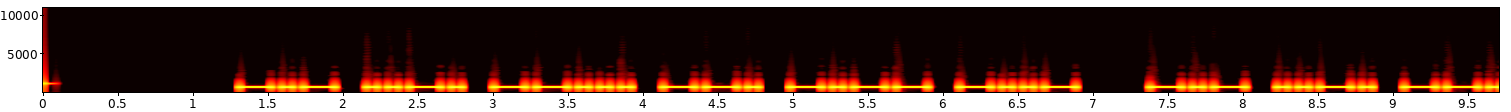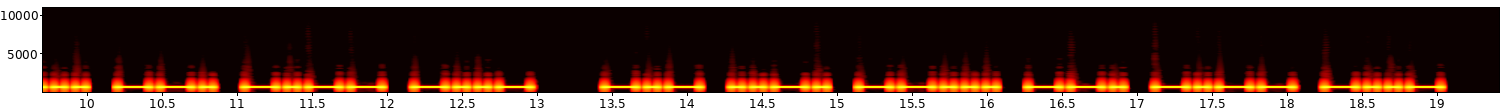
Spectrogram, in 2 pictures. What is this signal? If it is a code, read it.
Morse code, heard as a keyed tone, about 17 wpm, 700 Hz. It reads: KF7GYX KF7GYX KF7GYX
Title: USA Call Signs Repeated 3x 17wpm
